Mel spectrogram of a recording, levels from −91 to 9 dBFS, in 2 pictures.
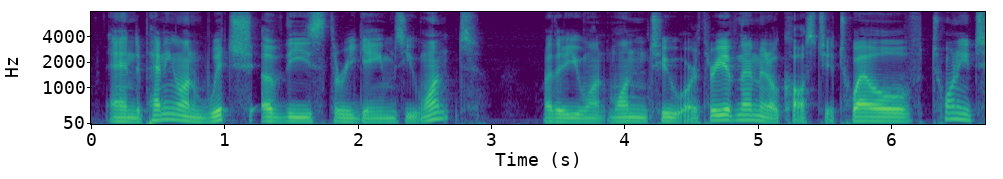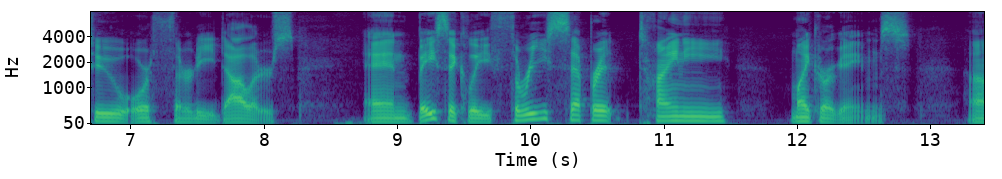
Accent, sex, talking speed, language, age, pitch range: American, male, 145 wpm, English, 30-49, 100-120 Hz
